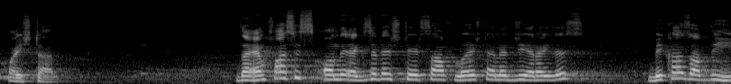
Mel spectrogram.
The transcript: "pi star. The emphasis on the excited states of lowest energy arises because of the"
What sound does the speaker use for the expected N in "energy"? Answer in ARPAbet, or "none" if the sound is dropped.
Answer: N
